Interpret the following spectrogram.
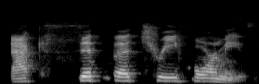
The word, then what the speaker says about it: accipitriformes: The way you pronounce one is, get ready for it, it's accipitriformes.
